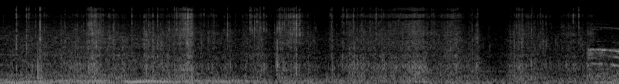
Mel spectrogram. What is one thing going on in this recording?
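A plastic bag crinkles and rustles as hands open it.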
